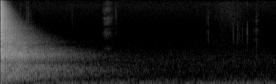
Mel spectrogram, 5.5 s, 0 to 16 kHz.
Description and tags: Balloon burst under brick arch
A balloon burst under a brick arch in Castlefield, Manchester. Balloon 2
arch, balloon, brick, field-recording, railway, reverberance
